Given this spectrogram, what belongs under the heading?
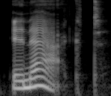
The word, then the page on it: enact: inǽkt; イナクト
